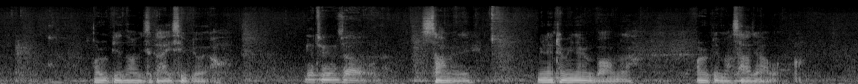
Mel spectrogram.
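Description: A teenage boy speaks.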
